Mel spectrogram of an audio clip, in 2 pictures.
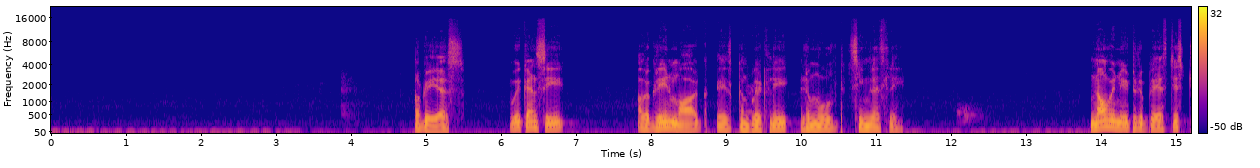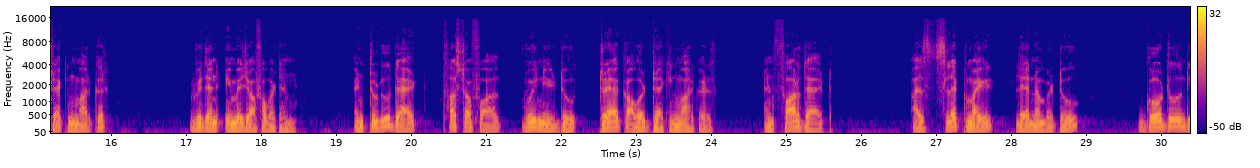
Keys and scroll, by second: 22.3 ctrl+s.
